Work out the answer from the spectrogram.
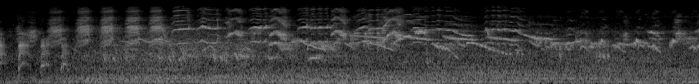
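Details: A tail-flicking first-year Chinese hwamei kept in a cage sings a fast, tumbling stream of high, bright whistles that swoop up and down, with some soft clicks at the start.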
